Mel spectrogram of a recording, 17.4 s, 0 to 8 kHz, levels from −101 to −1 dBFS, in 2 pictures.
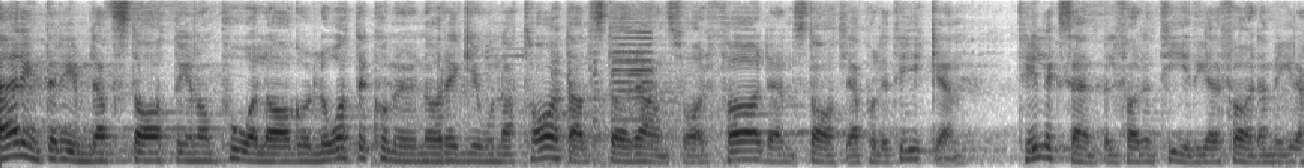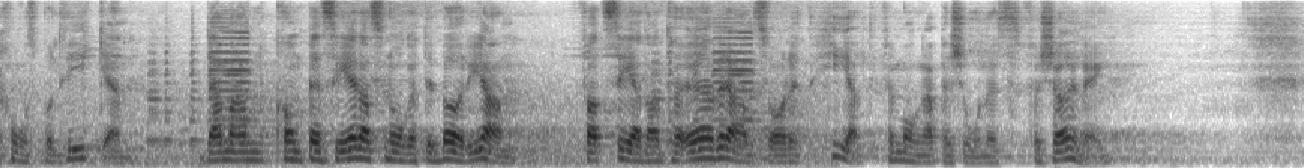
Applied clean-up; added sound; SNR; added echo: none; Motor vehicle (road); 13 dB; reverberation time 1.7 s.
